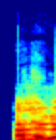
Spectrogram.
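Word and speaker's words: Ángela: It's Angela, but Ahela, and pronouncing the movie, it's properly.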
